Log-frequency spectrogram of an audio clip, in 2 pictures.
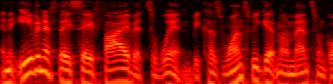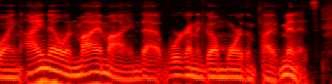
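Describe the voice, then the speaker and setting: A man talks at a fairly quick pace with hardly any pauses, his very deep, low voice showing vocal fry. His tone is animated and his intonation lively. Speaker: executive function coach for students. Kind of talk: podcast interview.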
